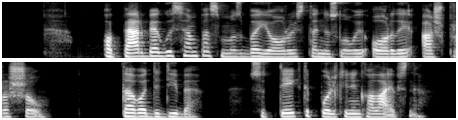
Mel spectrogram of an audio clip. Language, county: Lithuanian, Kaunas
